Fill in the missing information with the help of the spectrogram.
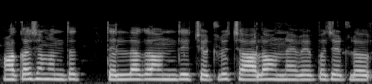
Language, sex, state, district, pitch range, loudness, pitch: Telugu, female, Andhra Pradesh, Sri Satya Sai, 225-235 Hz, -17 LUFS, 230 Hz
